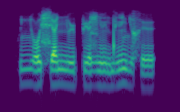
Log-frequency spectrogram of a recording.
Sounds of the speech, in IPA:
ʎ o˨˩˦ ɕ a˨˦ ɲ y˨ pʲ ə˨˩˦ ɮ ĩ˨ d ĩ˨˦ ʎ ə˨ x ɪ˨

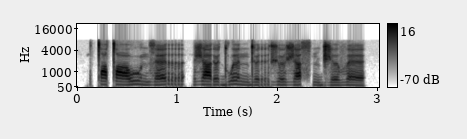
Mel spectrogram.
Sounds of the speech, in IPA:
tˤ ɜ tˤ ɛ w u n z ɛ r | ʒ a ɾ ø d w ɘ n d ø r ʒ ø ʒ a s n d͡ʒ ɘ v ɛ

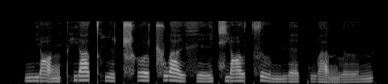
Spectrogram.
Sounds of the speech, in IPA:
n̪ j ɑ̰˨˩ ŋ pʰ j ä˦ t̪ʰ i˨˦ ʈ͡ʂʰ ɤ˦ ʈ͡ʂ w a˥˨ ɪ̯ x e˨˦ ɪ̯ t͡ɕ j ɑ˦ ʊ̯ t͡s ɹ̩˥˨ n̪ ɥ ɛ˨˦ k w a̰˨˩ n l ə˨˦ n

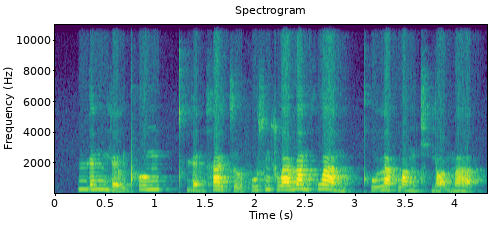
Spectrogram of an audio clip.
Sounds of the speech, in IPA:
m ɥ ɛ˥ n m j ɛ̰˨˩ l i˦ pʰ ʊ˥ ŋ | t̪ʰ ɥ ɛ̰˨˩ n x a˥˩ ɪ̯ t͡s ɹ̩˨˩ f u˧˥ s ʊ˧ ŋ ʂ w ä˥ ɻ a˥˧ n x w a˥˩ n | kʰ u˧˥ l ä˥˧ f w ɑ˥˩ ŋ t͡ɕʰ j ɑ̰˨˩ ʊ̯ m ä˥˩

